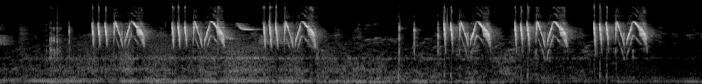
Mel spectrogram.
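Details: Cinereous tit song used as a lure recording to provoke other tits into singing: bursts of quick clicking notes with high arched whistles, about six phrases each roughly half a second long, separated by short pauses.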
